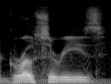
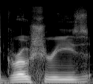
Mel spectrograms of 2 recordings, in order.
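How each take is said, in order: First: "groceries" said as "GROH-suh-reez"; three syllables in "groceries", s not sh. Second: "groceries" said as "GROH-shreez". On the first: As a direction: say "groceries" with a clean s in the middle. Second take after "or. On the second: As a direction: say "groceries" with a sh in the middle. Contrasts two ways of saying groceries. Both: Shown as a demonstration.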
